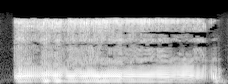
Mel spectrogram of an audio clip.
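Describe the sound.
A person blows a long, buzzy raspberry imitating a fart noise, one continuous low, rumbling blat lasting over two seconds, loud and steady before sputtering out at the end.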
